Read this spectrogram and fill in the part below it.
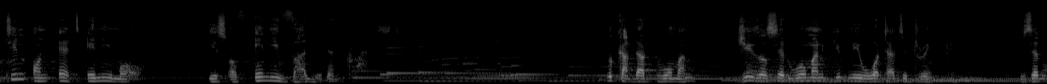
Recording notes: at the Love of God in Christ Church Conference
